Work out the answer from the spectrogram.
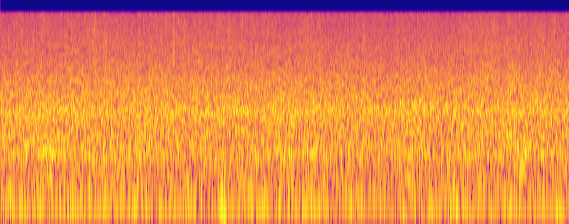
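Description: Heavy rain pouring onto a flat concrete rooftop: a steady hiss of drops splashing on wet, puddled concrete.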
